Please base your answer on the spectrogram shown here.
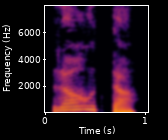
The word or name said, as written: ರೋಹಿತ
